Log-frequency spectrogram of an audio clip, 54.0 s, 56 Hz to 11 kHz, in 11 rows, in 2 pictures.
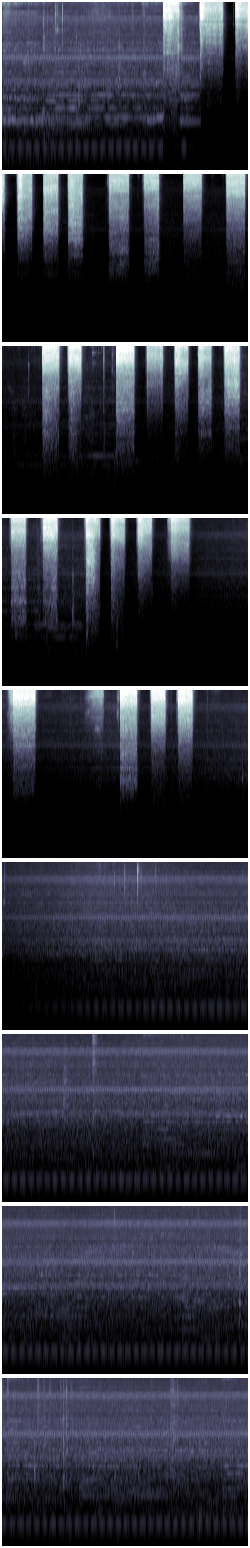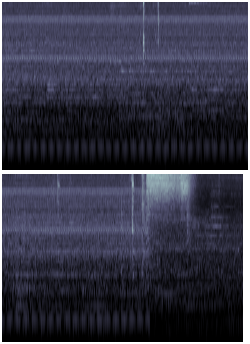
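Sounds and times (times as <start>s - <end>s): machine hum with low drone: 0.0s - 4.1s, 23.1s - 54.0s
short spray hisses: 3.2s - 9.8s.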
